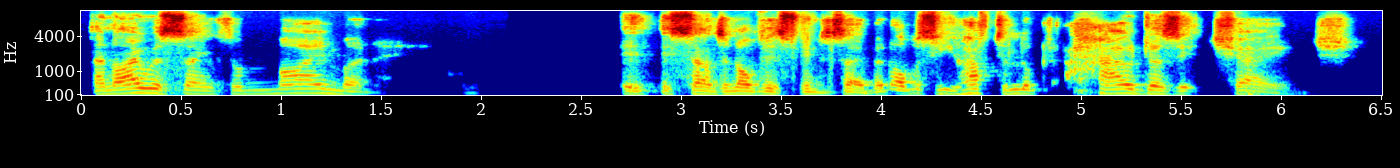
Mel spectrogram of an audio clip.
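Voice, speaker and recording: Host: man, friendly interviewer, halting and full of restarts. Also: mid-range voice, husky. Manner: hesitant, many restarts, friendly. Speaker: podcast host. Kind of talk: conversational interview.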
